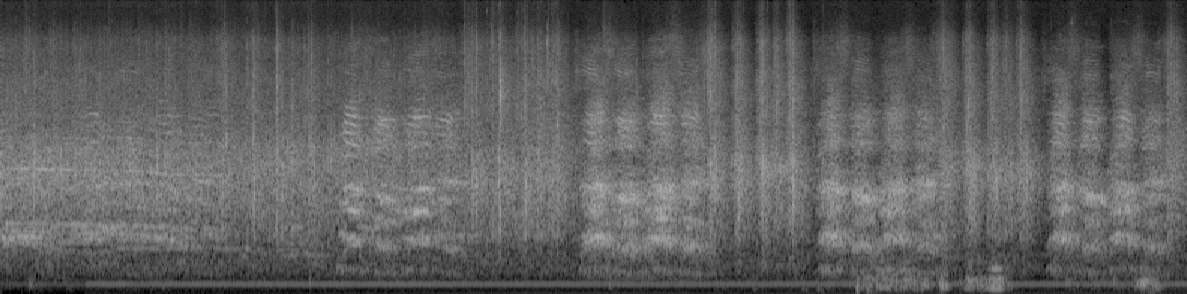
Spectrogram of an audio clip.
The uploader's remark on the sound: Even if you don’t like live podcasts, this one is a must listen.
